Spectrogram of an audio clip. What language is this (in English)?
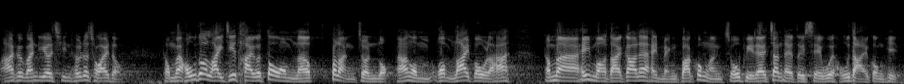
Cantonese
